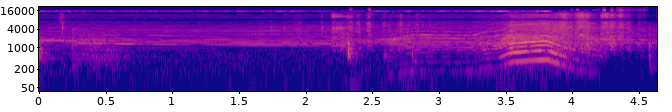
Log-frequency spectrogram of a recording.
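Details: Volantex Spitfire 3-channel RTF foam RC plane, twin wing-mounted electric motors with differential thrust, armed and throttled on the ground: thin electric whine rising and falling with throttle, smooth spool-up, no rattle or grind; normal motor operation.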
